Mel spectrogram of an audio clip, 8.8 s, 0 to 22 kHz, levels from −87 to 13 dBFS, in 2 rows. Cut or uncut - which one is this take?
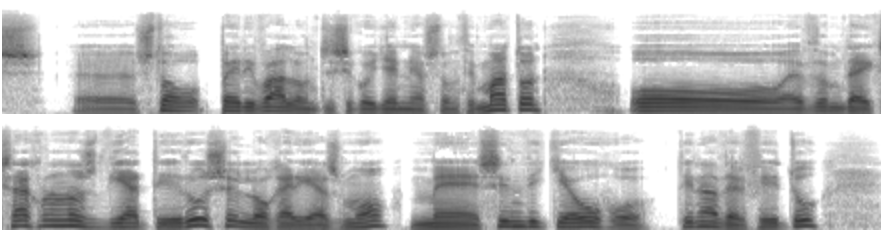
cut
